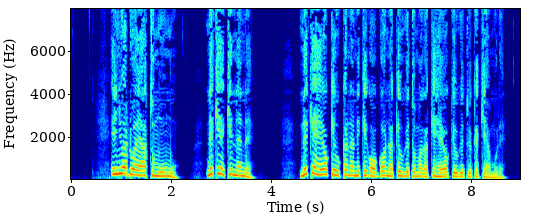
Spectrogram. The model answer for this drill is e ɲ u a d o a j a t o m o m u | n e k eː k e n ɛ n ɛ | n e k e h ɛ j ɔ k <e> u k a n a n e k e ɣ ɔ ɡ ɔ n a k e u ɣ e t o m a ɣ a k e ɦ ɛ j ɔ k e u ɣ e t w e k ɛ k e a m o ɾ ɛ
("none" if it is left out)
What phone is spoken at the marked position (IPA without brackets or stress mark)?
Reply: e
